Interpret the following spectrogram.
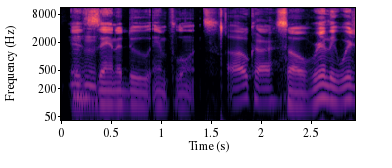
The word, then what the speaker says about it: Xanadu: How do you pronounce it? Podcast and stuff like that before. Xanadu.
